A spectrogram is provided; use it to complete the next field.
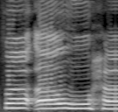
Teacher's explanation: ہا اس کو 4 الف کے برابر کھینچیں گے ، یا کو نہیں پڑھیں گے، فَأَوْحَا۔ یہاں پر دیکھ لیجیے،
